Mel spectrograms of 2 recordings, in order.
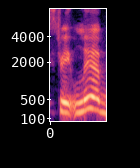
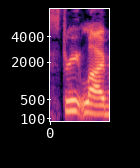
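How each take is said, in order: First: Lib has a short vowel, like in liberating. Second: Lib has a long vowel, like in library. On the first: The name comes from liberating. "because it was liberating" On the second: The name comes from library. "because it was library"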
